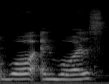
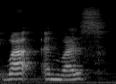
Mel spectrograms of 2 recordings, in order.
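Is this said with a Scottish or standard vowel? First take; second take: standard; Scottish. First: The vowels are said the standard way. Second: The vowels are changed the Scottish way. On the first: "instead of saying" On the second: "I would say"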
